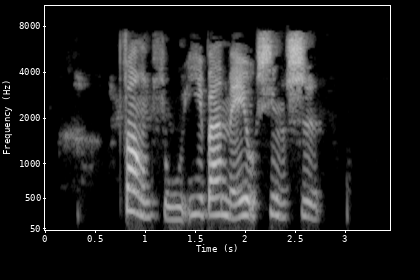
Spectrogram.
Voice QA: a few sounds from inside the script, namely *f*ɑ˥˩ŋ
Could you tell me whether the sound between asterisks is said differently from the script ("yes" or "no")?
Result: no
